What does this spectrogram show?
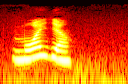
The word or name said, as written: Moyen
